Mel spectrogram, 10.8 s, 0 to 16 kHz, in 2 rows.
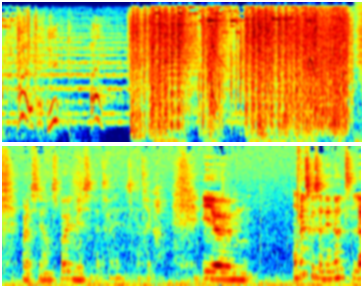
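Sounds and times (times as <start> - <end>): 
Uzi automatic fire after being dropped down a staircase in a film: 1.9 - 5.3
speech: 6.0 - 10.7.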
